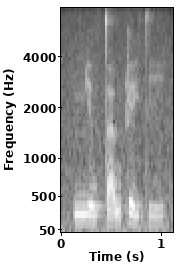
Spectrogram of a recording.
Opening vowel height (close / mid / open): mid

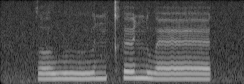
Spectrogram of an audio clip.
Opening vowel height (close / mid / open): mid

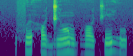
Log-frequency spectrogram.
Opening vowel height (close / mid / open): mid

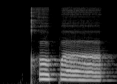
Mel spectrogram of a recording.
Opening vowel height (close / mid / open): mid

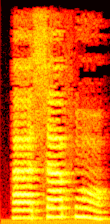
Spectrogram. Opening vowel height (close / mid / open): open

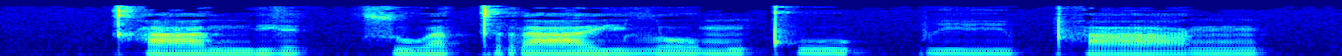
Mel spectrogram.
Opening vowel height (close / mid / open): open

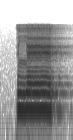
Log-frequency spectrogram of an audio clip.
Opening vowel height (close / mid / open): mid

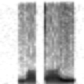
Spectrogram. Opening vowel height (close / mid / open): mid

